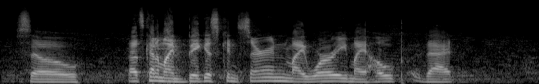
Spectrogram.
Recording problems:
distortion; slight; 10 dB below the speech
murmuring crowd; faint; throughout; 20 dB below the speech

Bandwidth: 15.5 kHz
